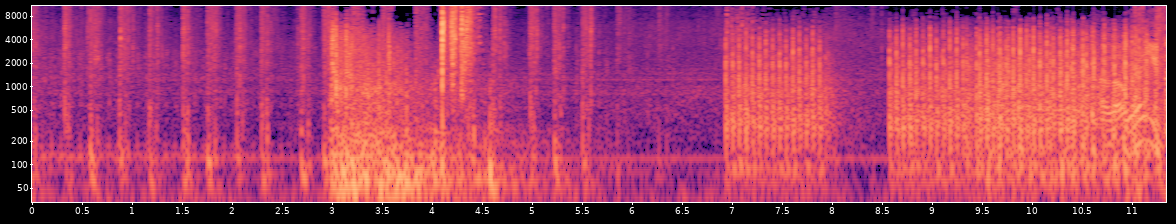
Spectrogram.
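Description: Automatic fire from a SCAR rifle in Call of Duty Warzone, heard as rapid, close, loud bursts separated by short pauses, with game sounds in the background.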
